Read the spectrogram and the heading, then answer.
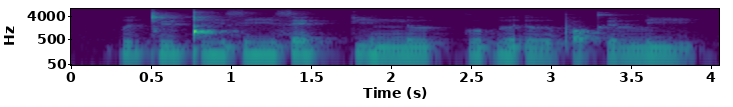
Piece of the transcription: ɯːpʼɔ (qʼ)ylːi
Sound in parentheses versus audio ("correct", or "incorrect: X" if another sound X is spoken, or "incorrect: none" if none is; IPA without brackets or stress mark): incorrect: kʼ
